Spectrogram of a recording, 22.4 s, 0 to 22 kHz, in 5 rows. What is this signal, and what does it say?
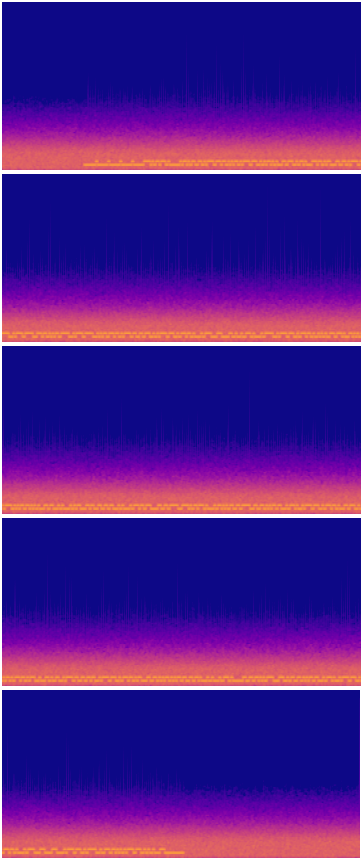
RTTY (50 baud, 450 Hz shift), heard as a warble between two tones, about 1000 Hz centre, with radio static. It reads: DIE SENDUNG BIETET STETS EINEN KOMPAKTEN JAHRESRUCKBLICK MIT KRITISCHEN UND ZUWEILEN BISSIG-IRONISCHEN KOMMENTAREN.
